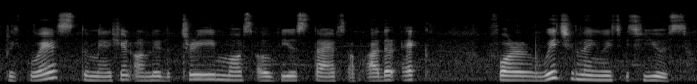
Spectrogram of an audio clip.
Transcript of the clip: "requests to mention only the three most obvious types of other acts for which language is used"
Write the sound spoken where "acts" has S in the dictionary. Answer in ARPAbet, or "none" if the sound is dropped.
none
